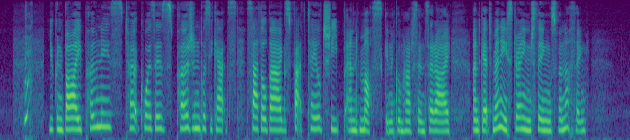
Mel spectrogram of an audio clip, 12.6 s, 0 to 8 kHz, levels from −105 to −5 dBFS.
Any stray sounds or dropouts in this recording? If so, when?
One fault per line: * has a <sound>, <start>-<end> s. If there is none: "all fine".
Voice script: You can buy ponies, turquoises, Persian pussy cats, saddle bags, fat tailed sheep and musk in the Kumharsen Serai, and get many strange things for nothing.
* has a laugh, 0.5-0.7 s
